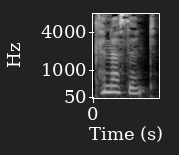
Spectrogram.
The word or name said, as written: canescent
